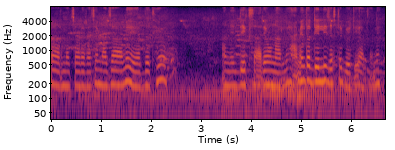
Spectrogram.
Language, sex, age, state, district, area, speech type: Nepali, female, 45-60, West Bengal, Alipurduar, rural, spontaneous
